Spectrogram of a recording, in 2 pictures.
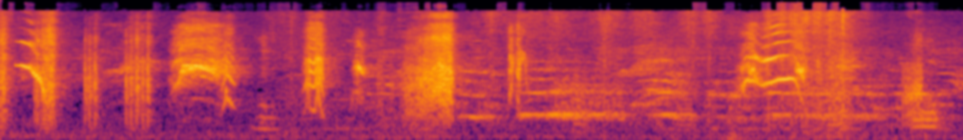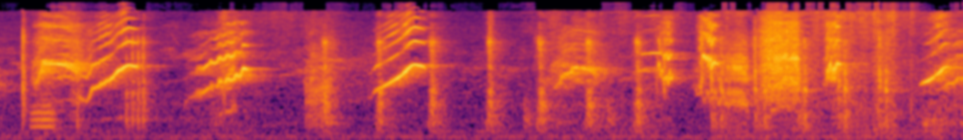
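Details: Male and female Javan mynas in lively full song: a busy run of harsh squawks, clicks and sharp rising whistled notes, packed closely with brief pauses and no other clear sounds.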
